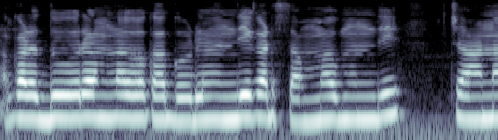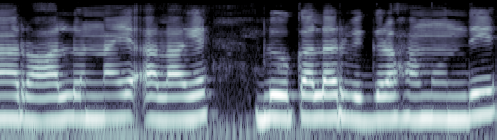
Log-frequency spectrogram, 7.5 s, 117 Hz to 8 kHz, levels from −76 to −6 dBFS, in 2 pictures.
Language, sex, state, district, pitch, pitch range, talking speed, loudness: Telugu, female, Andhra Pradesh, Sri Satya Sai, 225 Hz, 220-230 Hz, 130 wpm, -15 LUFS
